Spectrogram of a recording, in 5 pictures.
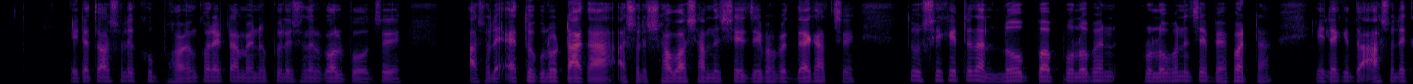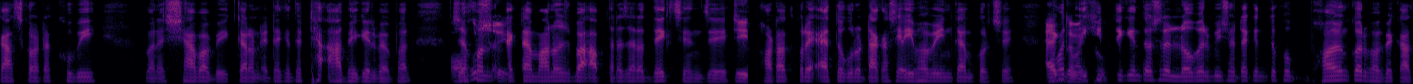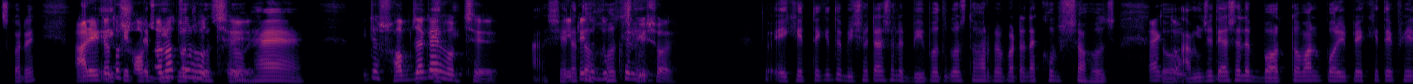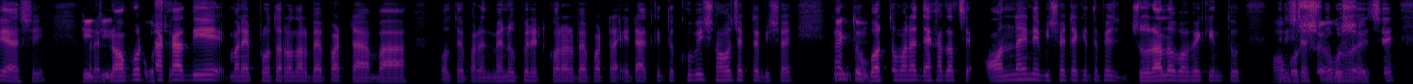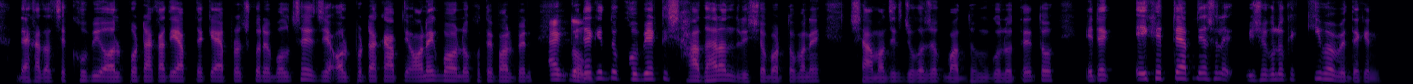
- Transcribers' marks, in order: in English: "manipulation"; laughing while speaking: "একটা আবেগের ব্যাপার"; in English: "manipulate"; in English: "approach"
- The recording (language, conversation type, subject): Bengali, podcast, আপনি কী লক্ষণ দেখে প্রভাবিত করার উদ্দেশ্যে বানানো গল্প চেনেন এবং সেগুলোকে বাস্তব তথ্য থেকে কীভাবে আলাদা করেন?
- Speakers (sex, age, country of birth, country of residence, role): male, 20-24, Bangladesh, Bangladesh, guest; male, 25-29, Bangladesh, Bangladesh, host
